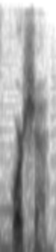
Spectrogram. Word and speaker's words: Porsche: That's great that we even have like a clip of Randy explaining how to pronounce Porsche.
